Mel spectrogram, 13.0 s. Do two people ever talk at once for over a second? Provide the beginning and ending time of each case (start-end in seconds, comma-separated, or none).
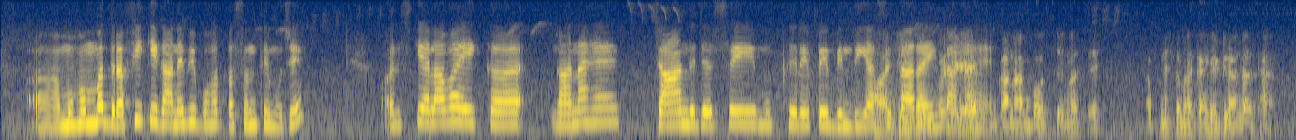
8.7-10.0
